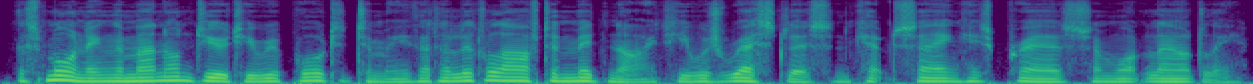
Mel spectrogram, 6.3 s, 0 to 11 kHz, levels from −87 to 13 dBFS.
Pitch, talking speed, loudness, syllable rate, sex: 120 Hz, 230 wpm, -16 LUFS, 5.8 syllables/s, male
